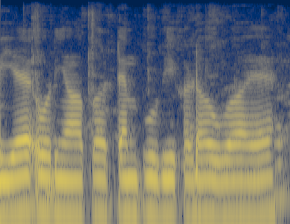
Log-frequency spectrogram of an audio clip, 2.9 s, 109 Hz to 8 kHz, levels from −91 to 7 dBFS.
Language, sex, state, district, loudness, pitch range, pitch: Hindi, male, Uttar Pradesh, Shamli, -15 LUFS, 125-130 Hz, 130 Hz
